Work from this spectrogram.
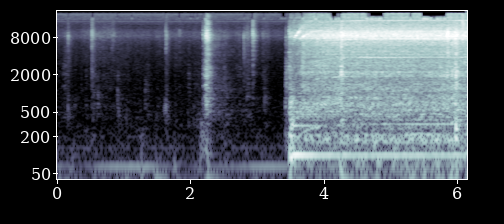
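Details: Electrolux Lite Deluxe Z1810 vacuum after refurbishment, original motor bearings regreased and oiled, before vacuuming gently: a few handling knocks, then the motor starts into a steady high rushing whine holding even pitch without rattles; normal running.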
